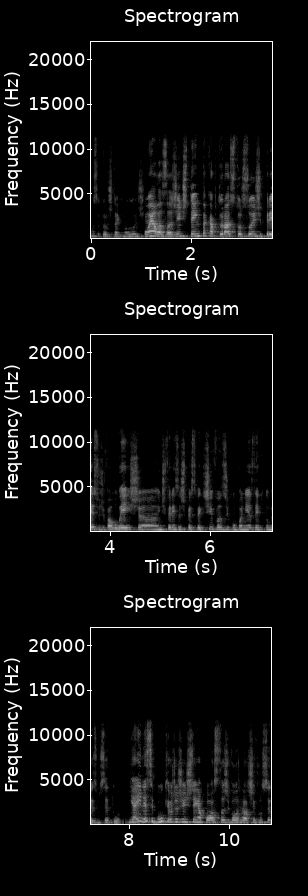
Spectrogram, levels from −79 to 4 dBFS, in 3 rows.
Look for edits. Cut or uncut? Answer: cut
